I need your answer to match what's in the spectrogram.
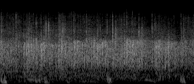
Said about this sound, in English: Yeah, round of applause.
